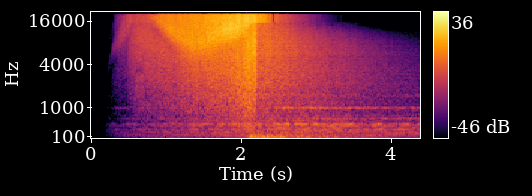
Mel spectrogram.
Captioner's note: wooshing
